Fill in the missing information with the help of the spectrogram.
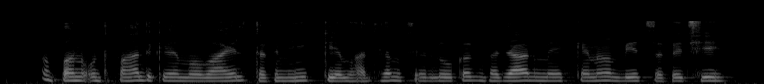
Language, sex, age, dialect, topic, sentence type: Maithili, male, 18-24, Bajjika, agriculture, question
